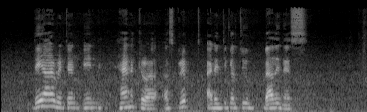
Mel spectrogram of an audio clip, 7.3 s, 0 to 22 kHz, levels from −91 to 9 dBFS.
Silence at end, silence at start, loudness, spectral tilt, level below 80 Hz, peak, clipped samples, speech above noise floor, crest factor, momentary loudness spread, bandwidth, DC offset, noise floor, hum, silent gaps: 0 s; 0.4 s; -25 LUFS; -6 dB/octave; -50 dBFS; -8 dBFS; under 0.1%; 25 dB; 20 dB; 12 LU; 16.5 kHz; under 0.1%; -50 dBFS; none; none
